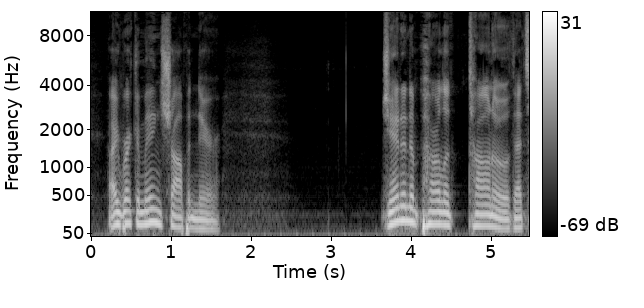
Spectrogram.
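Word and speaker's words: Napolitano: Janet Naratano, that's how her name is pronounced.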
